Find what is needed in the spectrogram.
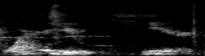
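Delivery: "are" leaned on with a sneering upward lilt; quiet mock-British incredulous question; disdainful why are you here. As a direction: ask "Why are you here?" as if nobody sane would come, stressing "are" with a rise. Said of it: "Or more like".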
